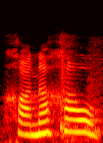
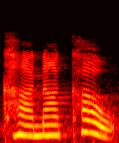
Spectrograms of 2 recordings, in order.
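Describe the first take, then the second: First: खाना खाओ with a rough throat kh; the wrong way, खाना खाओ with a throaty x. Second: खाना खाओ with aspirated kh, slowly; खाना खाओ, slow and careful; correct kh. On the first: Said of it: "अगर हम कहेंगे". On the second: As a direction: say खाना खाओ with a clear breathy kh. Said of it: "For example". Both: Shown as a demonstration.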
